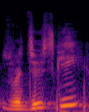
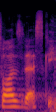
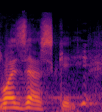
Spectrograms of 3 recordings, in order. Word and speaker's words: Zwazdowski: But we have Zwazdowski. I keep saying it wrong. It's Zwazdowski. Zwazdowski.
